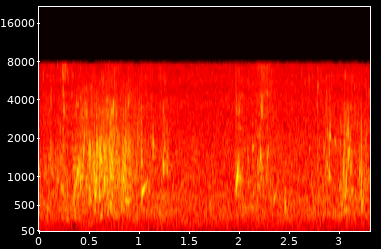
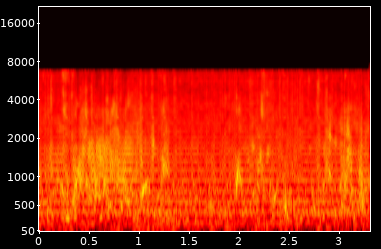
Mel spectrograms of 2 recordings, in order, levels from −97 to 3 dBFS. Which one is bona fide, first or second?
first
